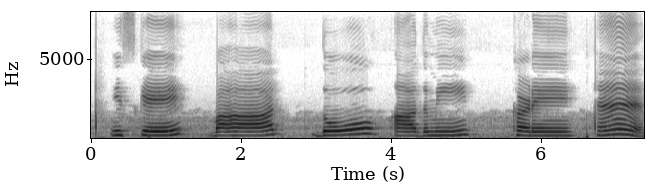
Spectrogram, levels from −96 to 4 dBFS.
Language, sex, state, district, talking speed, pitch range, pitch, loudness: Hindi, female, Punjab, Fazilka, 50 wpm, 235-275 Hz, 255 Hz, -12 LUFS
